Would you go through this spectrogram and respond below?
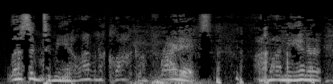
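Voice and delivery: high-pitched retold sales pitch; acted-out plug to a client; eager self-promotion. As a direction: pitch your show eagerly, voice lifted high. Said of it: "So I'll tell every client".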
